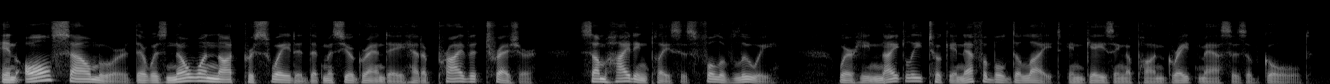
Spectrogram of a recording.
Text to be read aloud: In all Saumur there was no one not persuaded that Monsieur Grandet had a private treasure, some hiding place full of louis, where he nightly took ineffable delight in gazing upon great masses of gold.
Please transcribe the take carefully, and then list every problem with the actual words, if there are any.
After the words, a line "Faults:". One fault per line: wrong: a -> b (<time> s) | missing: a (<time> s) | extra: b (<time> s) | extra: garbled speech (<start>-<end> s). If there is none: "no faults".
In all Saumur there was no one not persuaded that Monsieur Grandet had a private treasure, some hiding places full of louis, where he nightly took ineffable delight in gazing upon great masses of gold.
Faults:
wrong: place -> places (6.5 s)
